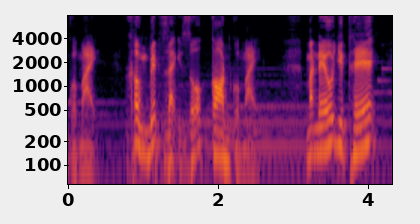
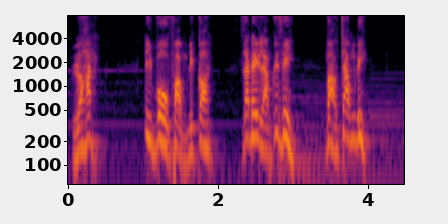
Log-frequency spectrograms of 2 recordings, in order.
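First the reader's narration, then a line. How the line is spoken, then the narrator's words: Loud shout. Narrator (Vietnamese): ông Phiên thì ông hét lớn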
